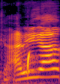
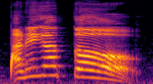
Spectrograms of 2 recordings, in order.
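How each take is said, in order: First: It is said with an Osaka dialect accent. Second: It is said with a standard Japanese accent. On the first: "in Osaka, we say like" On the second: "everybody's like"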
